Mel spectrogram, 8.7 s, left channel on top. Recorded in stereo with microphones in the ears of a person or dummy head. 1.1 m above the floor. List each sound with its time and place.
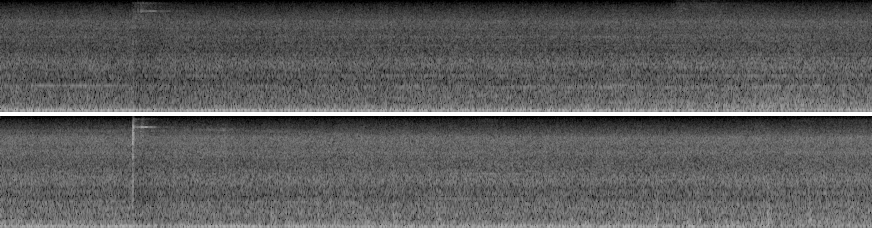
1.3 s a dropped coin: 55° right (ahead or behind), 0.9 m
